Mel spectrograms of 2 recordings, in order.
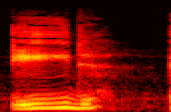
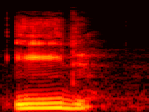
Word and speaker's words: Eid: Is it Eid? Aid? AIDS? Aid for Mubarak AIDS. That's not how you say it. It's Aid, Eid, Eid.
